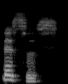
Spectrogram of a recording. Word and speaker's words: phthisis: And he did so using the Greek word phthisis, and it's spelled Phthis. The PH is silent, so it's phthisis.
